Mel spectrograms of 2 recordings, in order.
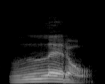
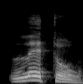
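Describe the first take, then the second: First: The middle T is a quick flap, like R. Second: The middle T is a clear, crisp T sound. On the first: "como é inglês americano, então eu digo little" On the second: "Vai pronunciar o T com o som de T"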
